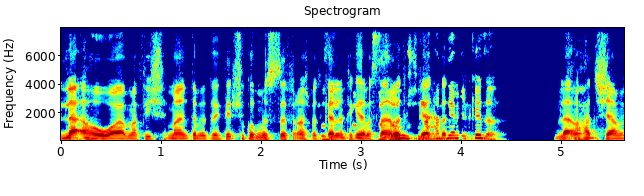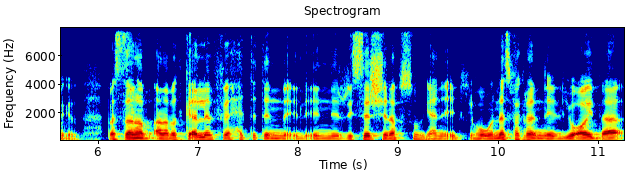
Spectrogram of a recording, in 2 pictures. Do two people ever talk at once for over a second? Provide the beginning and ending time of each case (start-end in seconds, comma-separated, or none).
2.5-4.0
